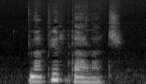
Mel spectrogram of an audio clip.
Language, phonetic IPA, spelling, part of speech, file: Polish, [ˌnapʲjɛrˈdalat͡ɕ], napierdalać, verb, LL-Q809 (pol)-napierdalać.wav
